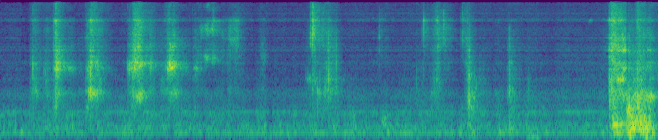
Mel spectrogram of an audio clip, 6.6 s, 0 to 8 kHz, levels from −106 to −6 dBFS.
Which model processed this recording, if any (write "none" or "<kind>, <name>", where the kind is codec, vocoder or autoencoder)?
codec, HILCodec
